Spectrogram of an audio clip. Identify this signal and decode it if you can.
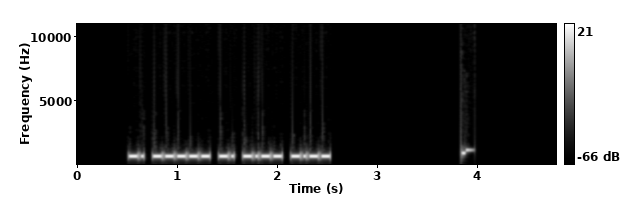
Morse code, heard as a keyed tone, about 38 wpm, 700 Hz. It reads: N0NYY
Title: USA Call Signs - 5 Characters - 4x Character Spacing - 40wpm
